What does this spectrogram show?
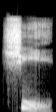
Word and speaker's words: qi: Okay, so before we go any further, we have to get on the same page about a concept called chi. You pronounce itqi.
